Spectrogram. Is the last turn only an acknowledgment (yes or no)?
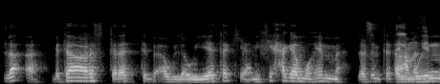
no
